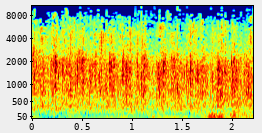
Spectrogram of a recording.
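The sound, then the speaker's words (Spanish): A church audience claps steadily for the Lord as the Emmanuel Church team stands, a dense even patter of many hands with no breaks, while a faint voice or two murmurs underneath. “Denles un aplauso al Señor.”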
